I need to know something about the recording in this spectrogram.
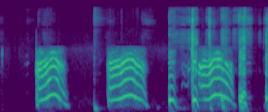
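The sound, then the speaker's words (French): A caller on a phone line imitates a seagull with shrill, nasal cries: two sustained wailing calls with a rising-then-falling pitch, followed by a choppier burst of squawks broken by breathy gasps. “Alors, je vais commencer avec la mouette.”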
